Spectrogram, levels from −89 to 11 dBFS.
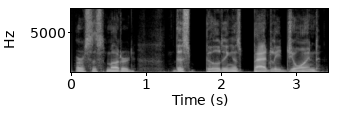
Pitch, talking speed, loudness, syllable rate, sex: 95 Hz, 120 wpm, -21 LUFS, 5.1 syllables/s, male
